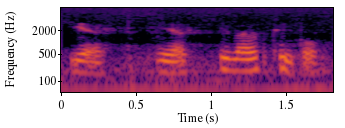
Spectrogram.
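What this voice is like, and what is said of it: Slightly emotional voice. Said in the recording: “I was getting a little emotional there.”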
